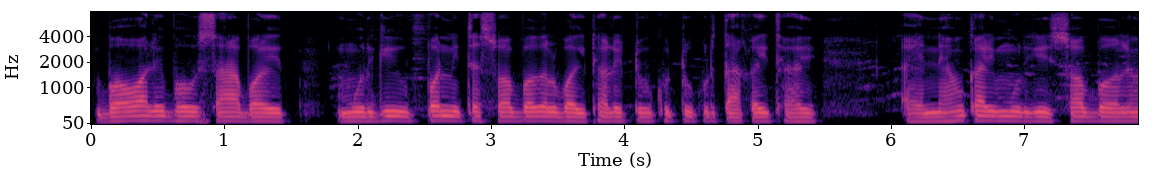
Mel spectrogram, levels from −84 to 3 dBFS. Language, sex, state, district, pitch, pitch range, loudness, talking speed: Bajjika, male, Bihar, Vaishali, 115 Hz, 110-120 Hz, -34 LUFS, 170 wpm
